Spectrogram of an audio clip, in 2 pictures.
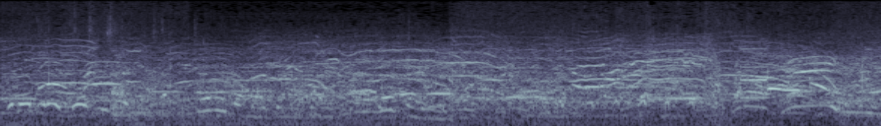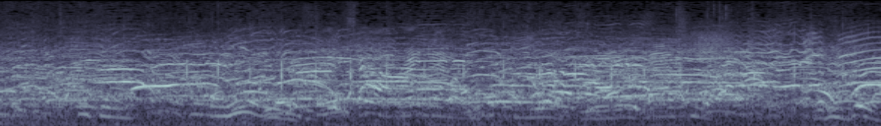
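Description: Track-meet spectators shouting and cheering, many voices at once, growing louder in the second half.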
